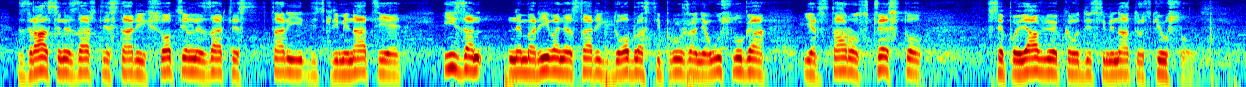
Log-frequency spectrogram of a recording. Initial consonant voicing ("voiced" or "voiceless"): voiced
